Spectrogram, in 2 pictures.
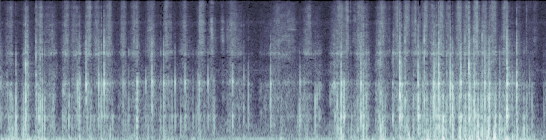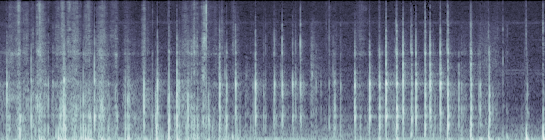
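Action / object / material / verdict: scrape / plastic toothpaste tube / plastic / none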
